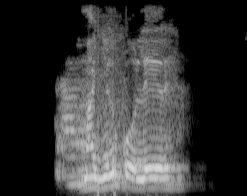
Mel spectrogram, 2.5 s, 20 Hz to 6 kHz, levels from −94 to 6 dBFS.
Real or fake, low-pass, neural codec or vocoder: real; 5.4 kHz; none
